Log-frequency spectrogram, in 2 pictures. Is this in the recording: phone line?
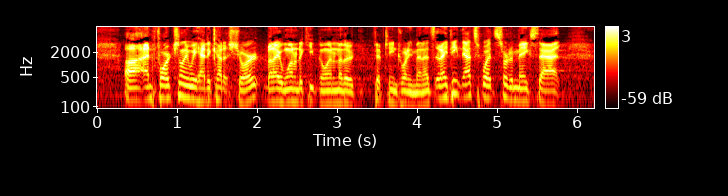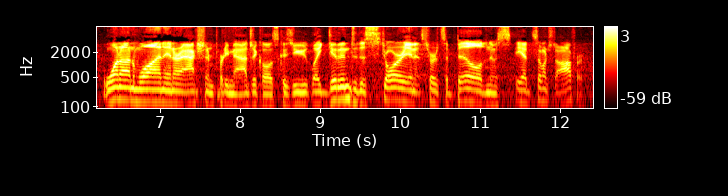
no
